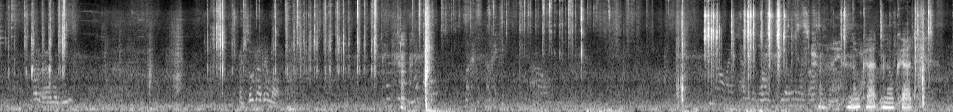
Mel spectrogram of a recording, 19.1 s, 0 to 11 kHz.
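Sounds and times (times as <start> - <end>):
lock and keys clicking and rattling: 0.0 - 1.5, 4.1 - 9.1, 9.7 - 12.2, 14.0 - 18.8.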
